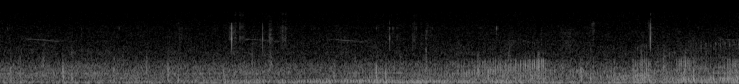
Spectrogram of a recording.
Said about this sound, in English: That's a motorcycle, actually.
